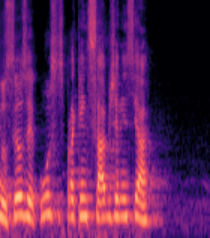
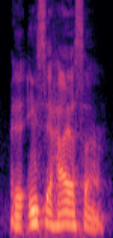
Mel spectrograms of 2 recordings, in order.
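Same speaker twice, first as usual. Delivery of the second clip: trailing off; 6 semitones lower, 4 dB quieter than usual. Real, not acted. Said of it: "Já não sei mais o que eu ia falar".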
